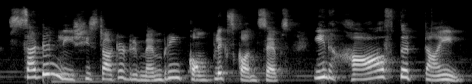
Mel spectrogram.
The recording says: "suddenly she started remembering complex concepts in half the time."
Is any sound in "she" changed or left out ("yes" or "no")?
no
